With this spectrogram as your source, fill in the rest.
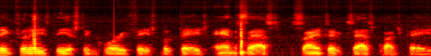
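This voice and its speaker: A man with an American accent has a dark, mellow tone and ordinary pitch variation. The sound is dry and close with no echo. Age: 50s. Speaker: podcast host, Bigfoot researcher. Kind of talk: live stream Q&A, casual monologue. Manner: halting, many fillers.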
